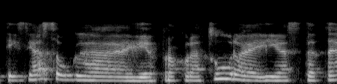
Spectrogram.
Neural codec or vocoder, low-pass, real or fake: codec, 24 kHz, 6 kbps, HILCodec; 7.2 kHz; fake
